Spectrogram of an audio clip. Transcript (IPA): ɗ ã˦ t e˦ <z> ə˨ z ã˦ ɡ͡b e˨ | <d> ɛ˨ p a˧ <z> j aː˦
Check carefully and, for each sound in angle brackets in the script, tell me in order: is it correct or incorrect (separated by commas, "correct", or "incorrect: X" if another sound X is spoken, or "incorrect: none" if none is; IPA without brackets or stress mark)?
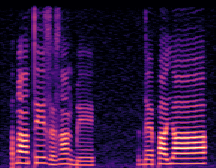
correct, correct, incorrect: none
